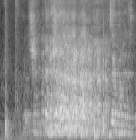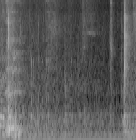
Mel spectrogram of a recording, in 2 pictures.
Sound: audience laughs

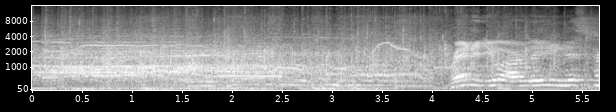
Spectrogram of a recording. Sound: audience applause and cheers

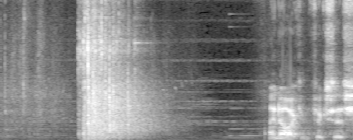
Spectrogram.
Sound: dramatic music; door thudding

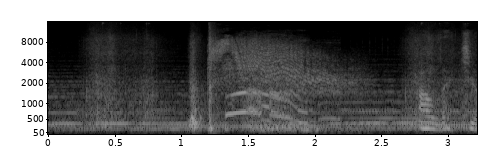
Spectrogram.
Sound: punching and pain noises D

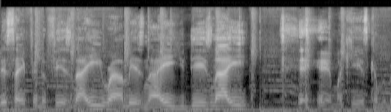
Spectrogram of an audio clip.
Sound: speaks gibberish; laughs

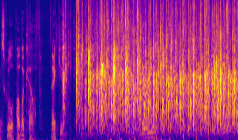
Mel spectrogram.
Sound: applause

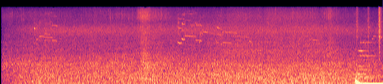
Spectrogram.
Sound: ocean sounds

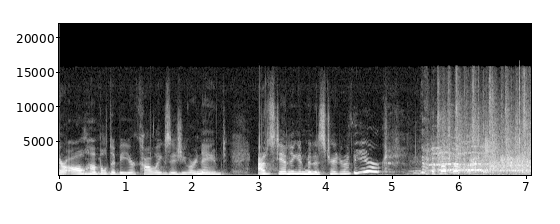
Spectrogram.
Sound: applause

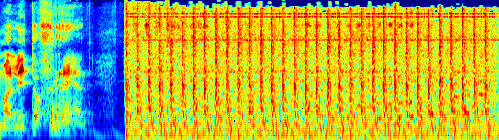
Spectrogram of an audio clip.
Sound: gun fires

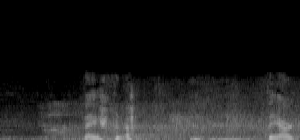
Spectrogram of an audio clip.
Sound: laughter

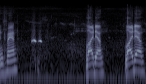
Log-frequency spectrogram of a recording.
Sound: whistles

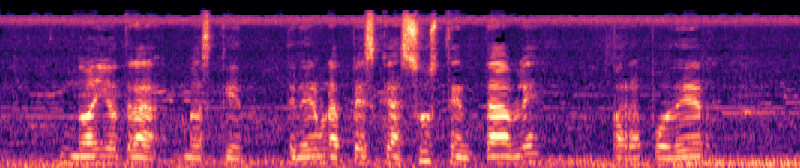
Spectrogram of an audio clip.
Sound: speaking Spanish

